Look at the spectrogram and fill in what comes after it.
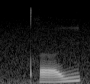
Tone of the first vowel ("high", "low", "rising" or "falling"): rising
